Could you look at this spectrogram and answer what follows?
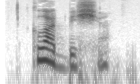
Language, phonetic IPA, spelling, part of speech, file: Russian, [ˈkɫadbʲɪɕːe], кладбище, noun, Ru-кладбище.ogg
- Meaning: cemetery, graveyard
